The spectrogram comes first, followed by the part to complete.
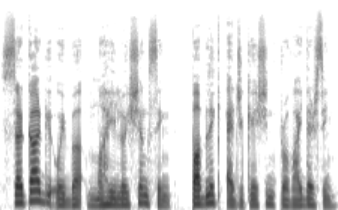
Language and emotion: Manipuri, neutral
